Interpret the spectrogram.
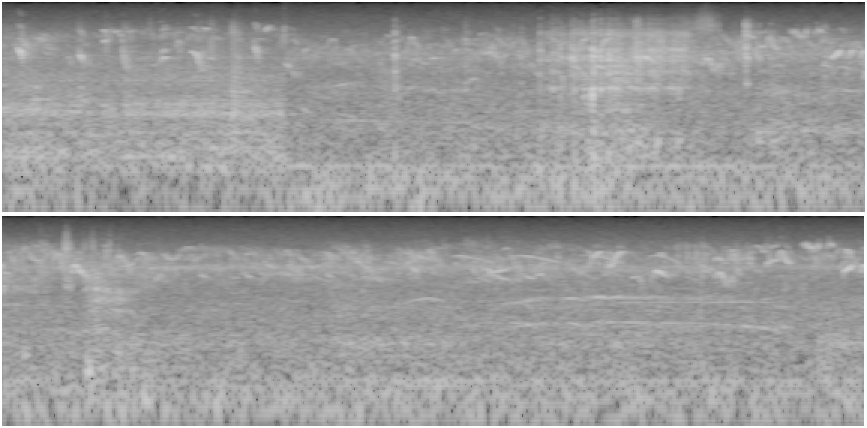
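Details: Weaver birds busy with nest building, giving a constant stream of high, scratchy chirps and twitters, slightly louder in the middle, with a faint drawn-out tonal note near the end and a soft background hum.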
